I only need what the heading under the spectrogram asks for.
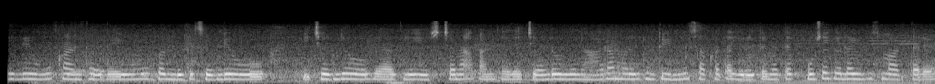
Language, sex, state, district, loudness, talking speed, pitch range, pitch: Kannada, female, Karnataka, Dharwad, -14 LUFS, 180 wpm, 230-245 Hz, 235 Hz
